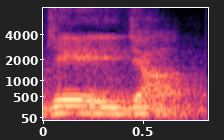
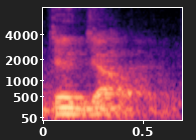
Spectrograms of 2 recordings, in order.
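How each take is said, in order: First: The vowel is not a schwa sound. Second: The vowel is a schwa sound. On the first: The speaker calls it wrong. "bukan jejal" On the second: The speaker calls it right. "pastikan dia bunyi huruf E, suaf"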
